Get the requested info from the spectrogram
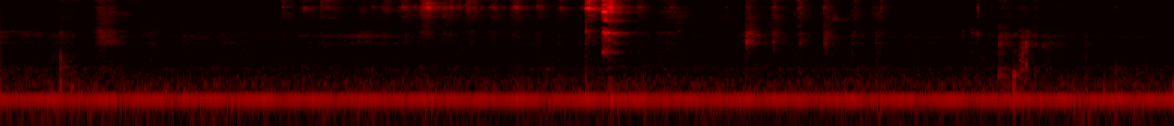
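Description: Faint patter and light clicks of a poodle puppy moving about on carpet and settling down, over a steady low hum. A sharper double click comes about four seconds in.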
